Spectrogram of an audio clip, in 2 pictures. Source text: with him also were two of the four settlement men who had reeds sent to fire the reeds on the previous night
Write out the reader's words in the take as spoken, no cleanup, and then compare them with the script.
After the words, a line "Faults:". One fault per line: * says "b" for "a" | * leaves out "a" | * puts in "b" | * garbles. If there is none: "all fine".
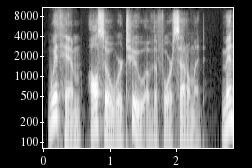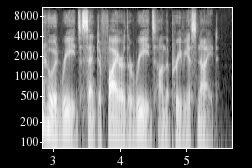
with him also were two of the four settlement men who had reeds sent to fire the reeds on the previous night
Faults:
all fine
